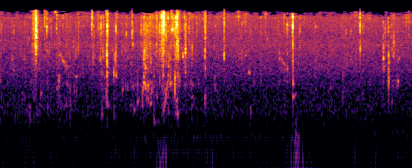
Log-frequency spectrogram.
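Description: Hands moving through shallow muddy water among grass, making small irregular splashes and sloshes, with a little flurry of them about one and a half seconds in and another near three seconds.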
